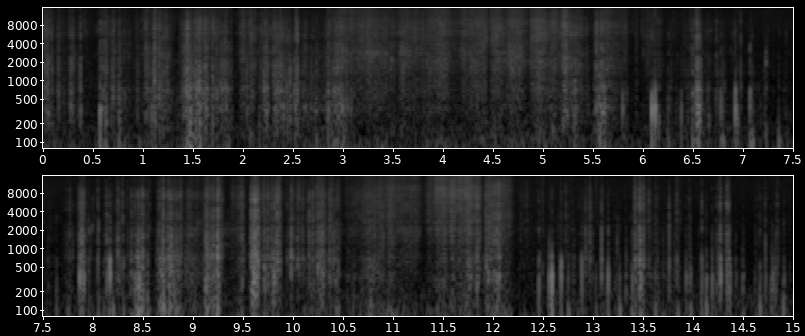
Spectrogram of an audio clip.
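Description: Fingertips and nails of both hands scratch and squeeze a small, soft black foam windscreen covering a Blue Yeti microphone. The result is a close, muffled stream of crinkly, crunchy scratching with rapid soft bursts, heavy in the low end and with little high brightness.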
